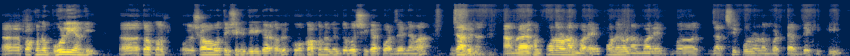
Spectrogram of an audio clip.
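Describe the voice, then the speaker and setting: A man with a Bangladeshi Bengali accent teaching a grammar lesson, speaking slowly and deliberately, repeating each word and often pausing on "ah". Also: mid-range voice, fairly even intonation, reverberant, rough recording.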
